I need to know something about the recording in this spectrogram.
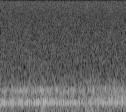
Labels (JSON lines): {"label": "anthrophony, boat engine", "recorder": "HydroMoth"}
